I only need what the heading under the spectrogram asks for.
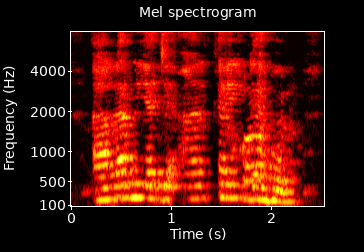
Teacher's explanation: Perhatikan hurufnya mim mati ketemu fa itu jelas ya Bu ya.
